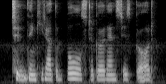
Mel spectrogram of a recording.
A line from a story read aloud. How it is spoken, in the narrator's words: Wes muttered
